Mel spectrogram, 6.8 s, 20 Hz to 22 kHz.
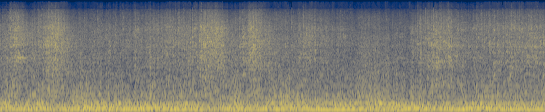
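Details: Ford Granada V8 on open headers, first start-up after work: loud idle with an uneven, hunting beat. The owner raised the idle speed and backed out the carb mixture screws until it idled on its own.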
